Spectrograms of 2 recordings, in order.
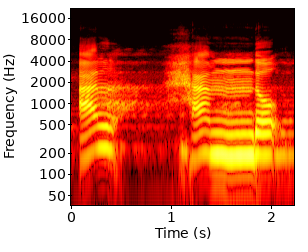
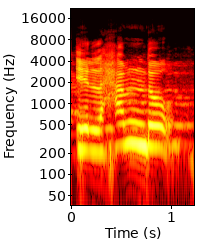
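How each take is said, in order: First: The word begins with an a vowel. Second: The word begins with an i vowel. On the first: The speaker calls it right. "hamzah wasol dibaca fathah" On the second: The speaker calls it wrong. "jangan dibaca ilhamdu"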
